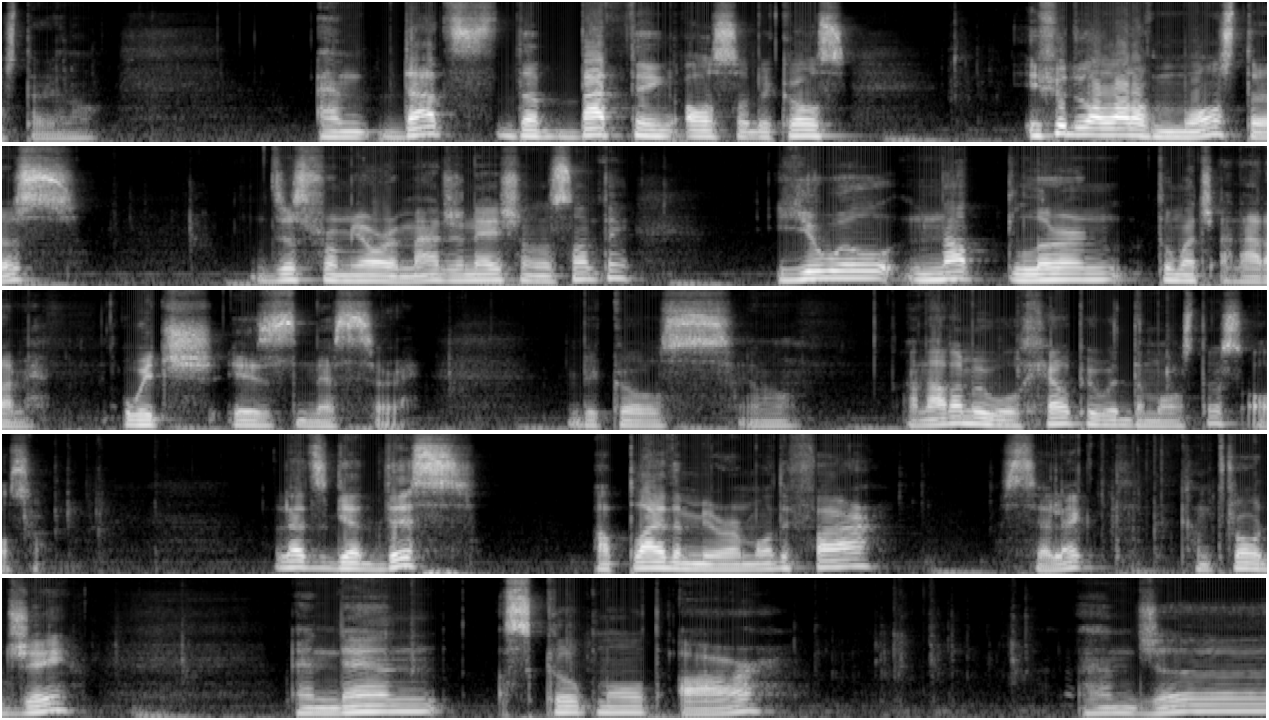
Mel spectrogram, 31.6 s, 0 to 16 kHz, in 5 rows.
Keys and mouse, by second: 1.7-6.7 alt+shift+right drag, 5.0 alt+q, 6.7-11.4 alt+drag, 11.4-16.1 alt+right drag, 19.1 ctrl+Tab, 19.3-23.8 right drag, 23.8-31.6 shift+middle drag, 24.8 ctrl+j, 27.0 ctrl+Tab, 27.9 r, 29.6 ctrl+r.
